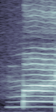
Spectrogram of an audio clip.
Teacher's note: when talking about a falling tone, it's like you climb the hill and then you go down. So that the symbol, it looks like a mountain or upside down V.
